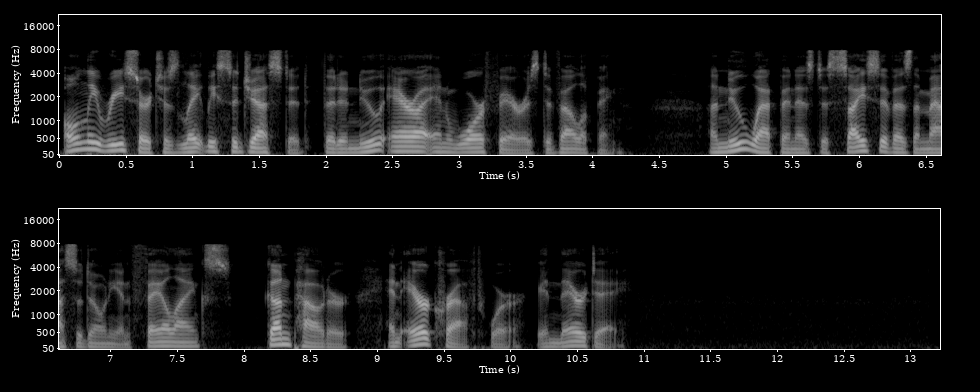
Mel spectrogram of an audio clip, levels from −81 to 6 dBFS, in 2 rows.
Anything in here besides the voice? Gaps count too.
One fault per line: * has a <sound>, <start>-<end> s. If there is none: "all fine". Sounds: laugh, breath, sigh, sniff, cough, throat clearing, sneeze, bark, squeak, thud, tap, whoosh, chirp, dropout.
all fine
